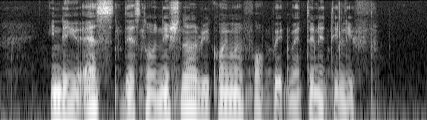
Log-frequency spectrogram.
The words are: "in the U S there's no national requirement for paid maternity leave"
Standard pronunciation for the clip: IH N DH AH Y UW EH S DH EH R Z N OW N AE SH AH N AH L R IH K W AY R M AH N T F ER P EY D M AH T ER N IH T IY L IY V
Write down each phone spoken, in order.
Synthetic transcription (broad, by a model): IH N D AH Y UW EH S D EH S N OW N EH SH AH N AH L R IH K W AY M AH N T F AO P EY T M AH T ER N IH T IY L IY F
